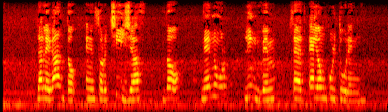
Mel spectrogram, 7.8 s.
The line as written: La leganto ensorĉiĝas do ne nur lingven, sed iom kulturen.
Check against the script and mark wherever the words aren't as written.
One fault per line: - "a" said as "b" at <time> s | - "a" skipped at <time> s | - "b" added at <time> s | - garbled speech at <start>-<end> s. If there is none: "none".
none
